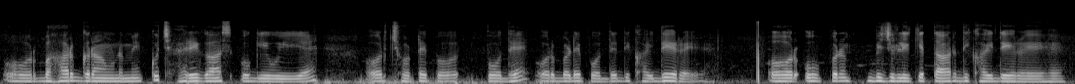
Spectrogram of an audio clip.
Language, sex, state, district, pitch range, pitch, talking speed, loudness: Hindi, male, Uttar Pradesh, Saharanpur, 140-155 Hz, 150 Hz, 160 wpm, -23 LUFS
